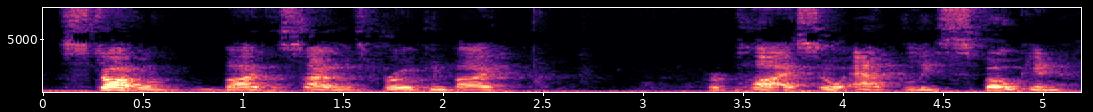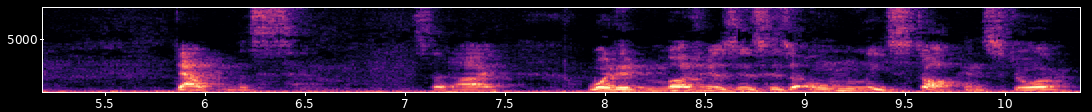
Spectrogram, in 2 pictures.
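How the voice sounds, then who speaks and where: A man giving a dramatic poetry reading as narrator, theatrical in manner, swelling from hushed to impassioned delivery. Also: mid-range voice, takes it slowly. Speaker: narrator reading a poem aloud. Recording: roomy, distant mic with faint noise.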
